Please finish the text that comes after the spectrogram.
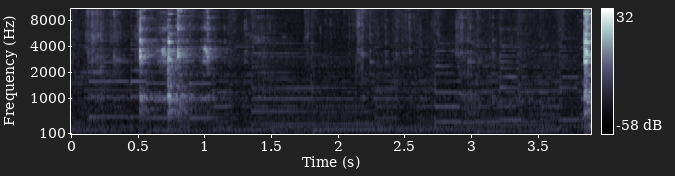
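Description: A knife cuts into crispy fried chicken steak Milanese on a plate, giving a quick cluster of crackly crunches and cutlery clinks early on, then a soft scraping lull and a final sharp clink.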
